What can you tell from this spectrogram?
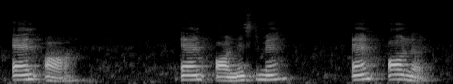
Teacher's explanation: If you observe, these words are starting with a consonant H, H, H. But here in these words H is silent and the word is beginning with the vowel sound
